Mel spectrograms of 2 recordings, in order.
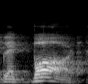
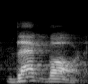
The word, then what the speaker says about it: blackboard: You cannot say blackboard. So the correct pronunciation is blackboard. The first part of the word is spoken with force.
